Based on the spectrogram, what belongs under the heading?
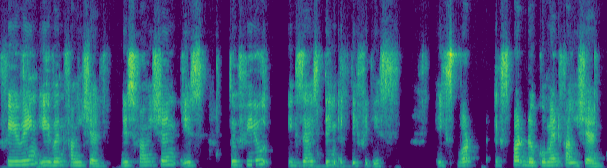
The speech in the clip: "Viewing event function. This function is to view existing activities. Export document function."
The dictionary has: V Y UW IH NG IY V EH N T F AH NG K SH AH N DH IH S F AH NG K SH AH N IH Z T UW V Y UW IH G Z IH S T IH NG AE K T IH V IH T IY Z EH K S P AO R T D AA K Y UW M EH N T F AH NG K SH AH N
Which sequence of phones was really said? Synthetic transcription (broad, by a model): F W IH NG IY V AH N F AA NG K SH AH N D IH S F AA NG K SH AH N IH S T UW F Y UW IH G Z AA S T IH NG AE K T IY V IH T IY S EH K S P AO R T D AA K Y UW M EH N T F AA NG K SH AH N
